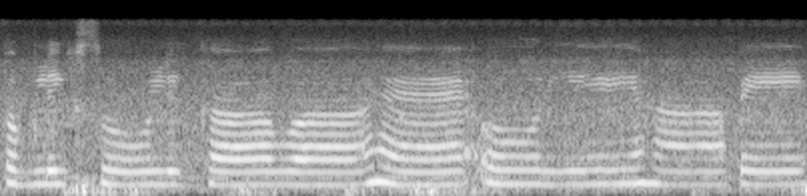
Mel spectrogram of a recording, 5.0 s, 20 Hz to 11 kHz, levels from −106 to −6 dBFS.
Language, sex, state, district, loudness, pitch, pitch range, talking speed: Hindi, female, Haryana, Charkhi Dadri, -17 LUFS, 220 Hz, 220-230 Hz, 105 wpm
